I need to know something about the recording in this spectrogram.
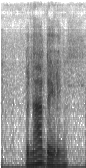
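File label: "benadeling", Dutch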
